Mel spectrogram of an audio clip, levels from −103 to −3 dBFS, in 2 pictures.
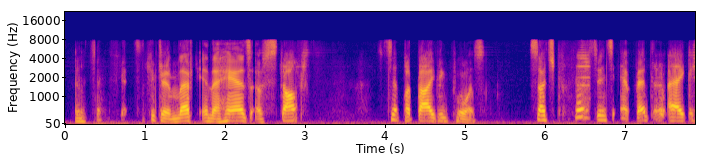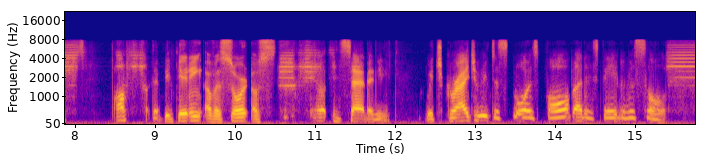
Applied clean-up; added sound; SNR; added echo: neural diffusion model UNIVERSE++.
